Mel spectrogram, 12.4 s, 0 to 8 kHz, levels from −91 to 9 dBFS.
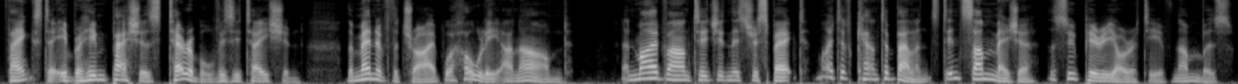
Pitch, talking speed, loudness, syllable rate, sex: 130 Hz, 145 wpm, -21 LUFS, 5.2 syllables/s, male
